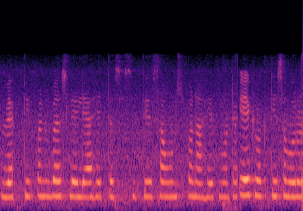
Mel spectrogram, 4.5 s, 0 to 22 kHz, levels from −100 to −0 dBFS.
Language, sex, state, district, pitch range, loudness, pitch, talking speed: Marathi, female, Maharashtra, Pune, 275-285 Hz, -29 LUFS, 280 Hz, 185 wpm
